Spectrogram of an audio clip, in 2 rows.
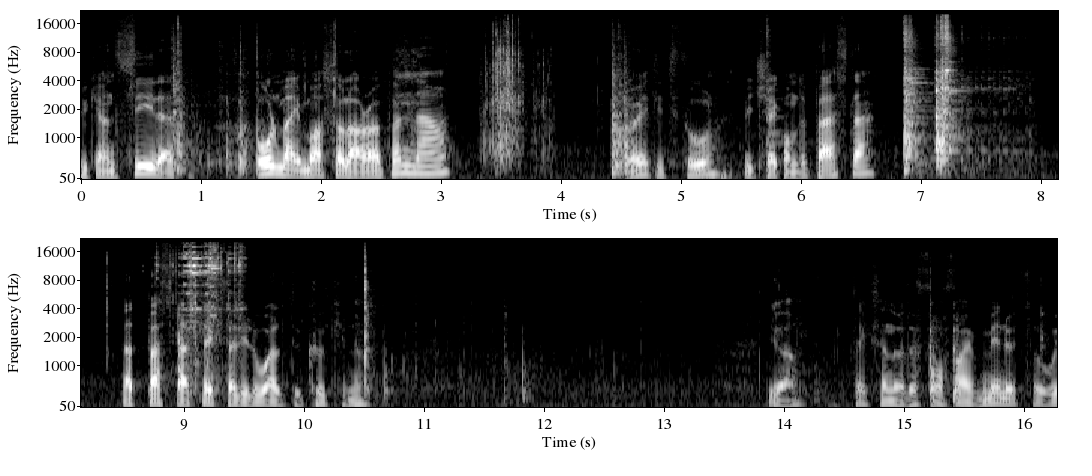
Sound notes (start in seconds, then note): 3.3 mussels rattling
